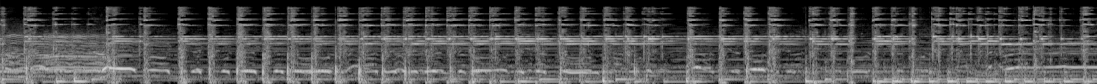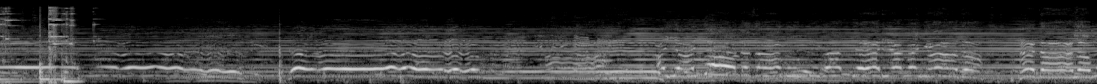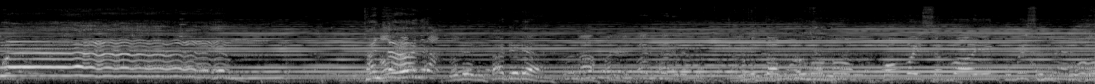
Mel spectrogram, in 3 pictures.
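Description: Therukoothu ensemble music: fast, dense percussion over a steady drone. The percussion stops abruptly about twelve seconds in, leaving a wavering melody over the drone.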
